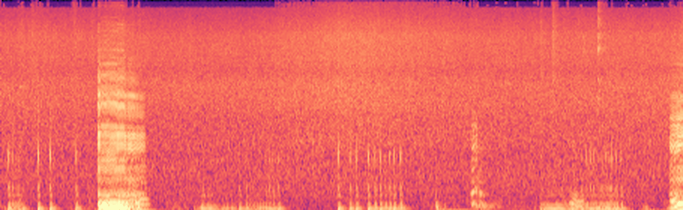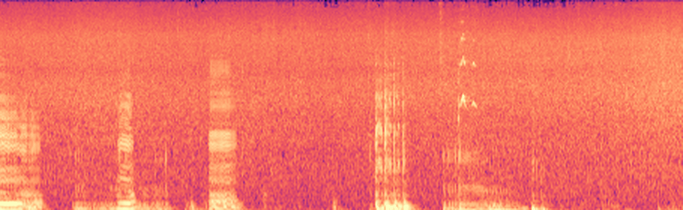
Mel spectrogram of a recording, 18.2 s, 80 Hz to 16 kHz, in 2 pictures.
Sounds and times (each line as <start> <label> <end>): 2.7 Two trees rubbing against each other 6.6
7.2 Two trees rubbing against each other 12.8
13.5 Two trees rubbing against each other 16.5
